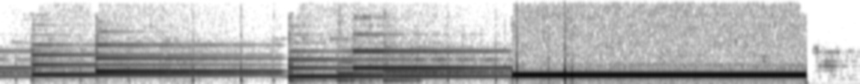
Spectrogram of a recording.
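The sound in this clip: Telephone line tones play while a business call is being transferred. Sustained electronic tones come in a few steady blocks that change pitch between them. The last block is louder and held longer before it cuts off.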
